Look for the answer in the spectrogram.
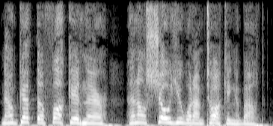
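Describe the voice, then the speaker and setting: A frantic old security guard, put on by a man, yelling and cursing at a raised, strained pitch. His voice jumps high and sounds stretched thin with fear. It is recorded dry and close. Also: expressive, moderate pace, no echo. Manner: frantic, shouting, swearing.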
